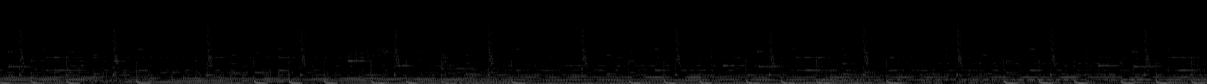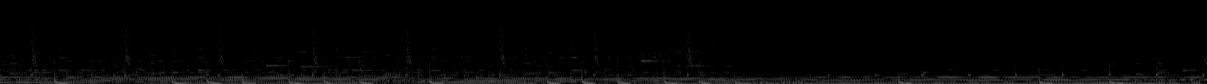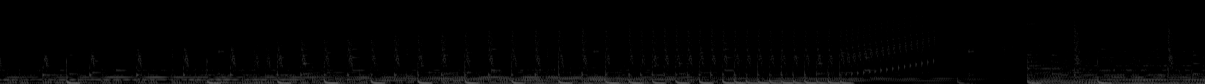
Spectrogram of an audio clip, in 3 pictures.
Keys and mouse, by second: 0.5 right click, 1.0 click, 1.8 click, 2.4 click, 2.7 middle click, 4.2 shift+middle click, 4.5 click, 4.6 Tab, 4.7 2, 4.8 click, 5.3-6.4 middle drag, 6.9 Tab, 6.9 e, 7.2 middle click, 7.8 middle click, 8.6 Tab, 8.7-12.7 typing, 10.0 Tab, 10.1 right click, 10.4 Tab, 10.6 middle click, 11.8 middle click, 13.5 middle click, 14.0 middle click, 14.3 g, 15.0 shift+middle click, 15.5 middle click, 15.5 2, 15.6 g, 16.1 middle click, 16.4 shift+middle click, 16.7 click, 16.9 g, 17.3 middle click, 17.7 Tab, 18.0 ctrl+s, 18.7 middle click, 19.4 click, 19.5 Tab, 19.6 middle click, 19.8 3, 20.0 middle click, 20.4 shift+middle click, 20.6 middle click, 21.7 middle click, 21.8 shift+middle click, 22.1-26.7 typing, 22.6 click, 23.5 Tab, 23.7 click, 23.8 Tab, 24.1 click, 24.7 ctrl+e, 27.3 middle click, 27.5 shift+middle click, 27.9 ctrl+z, 27.9 ctrl+z, 28.2 ctrl+z, 29.2 ctrl+r, 30.0 g, 30.5 g, 31.0 3, 31.5 x, 31.9 middle click, 32.4 click, 32.8 middle click, 32.8 a, 33.1 e, 34.4 middle click, 34.6 2, 34.7 alt+click, 35.2 ctrl+x, 35.7 2, 35.7 click, 35.8 middle click, 36.0 g.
